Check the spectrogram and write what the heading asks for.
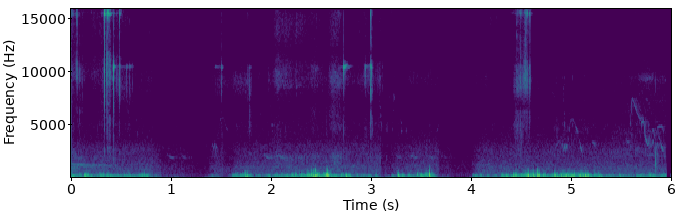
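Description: Hands scooping and sifting beach sand, with wind buffeting the microphone, in short spells broken by two abrupt cuts to silence about a second in and just before four seconds.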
